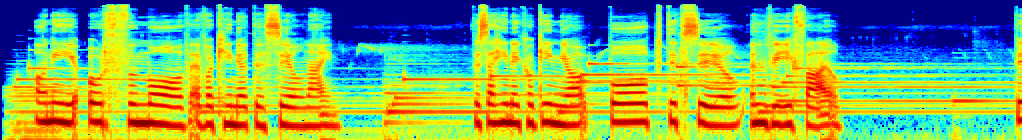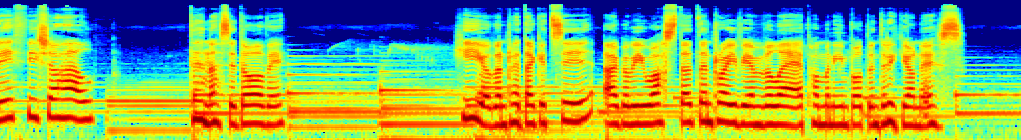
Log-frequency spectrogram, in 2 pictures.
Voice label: Welsh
